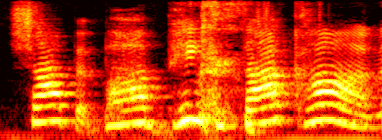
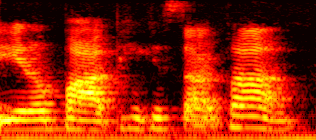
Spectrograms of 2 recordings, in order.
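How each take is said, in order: First: High, bright pitchman voice; ad announcer voice. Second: Said in the usual way. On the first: Retold or imitated. Friends mocking a radio ad, high announcer voice. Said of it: "he'd go". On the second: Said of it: "then they would say it".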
